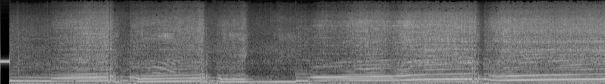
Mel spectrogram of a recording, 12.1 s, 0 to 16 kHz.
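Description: Honda Civic Type R FK8's turbocharged 2.0-litre four-cylinder, heard from inside the cabin, running with only a catless downpipe and no exhaust behind it. It pulls hard through the gears: the engine pitch climbs, drops back at each of several upshifts, then climbs again.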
